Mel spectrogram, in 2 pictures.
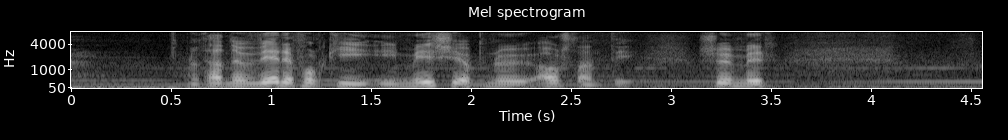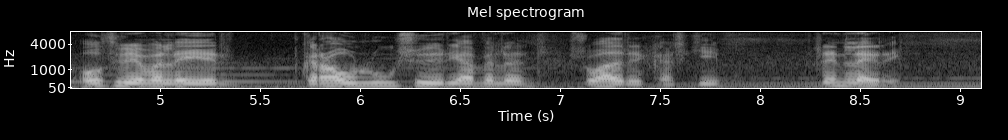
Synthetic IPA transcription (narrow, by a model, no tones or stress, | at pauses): ɛnθat̪nhɛvʏvɛːɾɪfowl̥ciːmɪðsjœpnʏaːwst̪ant̪ɪ | sœːmɪɾ̥ | o̰ːwθlɪvaleːjɪɾ̥ | kɾaːwluːsʏɪɾjavɛlɛnsɔaðɾɪkʰanscɪ | r̥ɪnlɛɣɾɪ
